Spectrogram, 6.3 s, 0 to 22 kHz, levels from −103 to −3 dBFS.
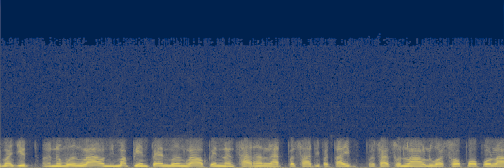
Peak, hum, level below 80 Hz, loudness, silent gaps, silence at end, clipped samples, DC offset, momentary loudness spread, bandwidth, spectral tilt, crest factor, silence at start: -6 dBFS; none; -48 dBFS; -22 LUFS; none; 0 s; under 0.1%; 0.1%; 5 LU; 4.2 kHz; -7.5 dB/octave; 14 dB; 0 s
